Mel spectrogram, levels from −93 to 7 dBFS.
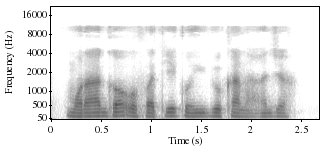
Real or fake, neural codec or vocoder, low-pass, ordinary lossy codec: fake; codec, 24 kHz, 0.9 kbps, WavTokenizer, large speech release; 10.8 kHz; AAC, 32 kbps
